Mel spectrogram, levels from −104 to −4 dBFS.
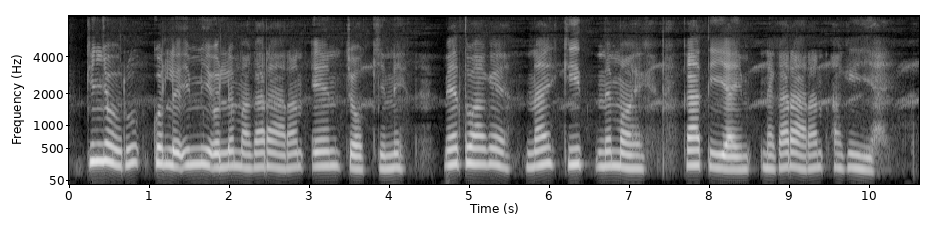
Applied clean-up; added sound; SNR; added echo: none; none; none; none.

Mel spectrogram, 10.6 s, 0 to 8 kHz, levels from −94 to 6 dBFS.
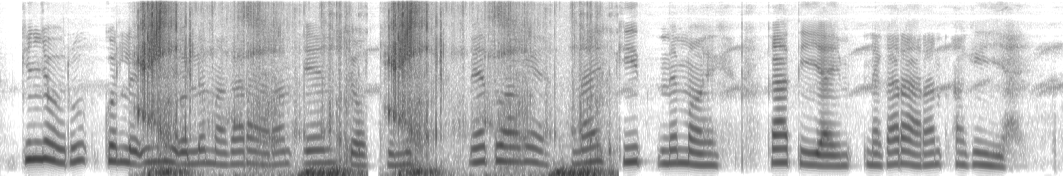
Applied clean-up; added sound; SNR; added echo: none; Chewing, mastication; -5 dB; none.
